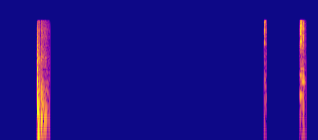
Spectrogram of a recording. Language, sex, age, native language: Icelandic, female, 70-79, Icelandic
